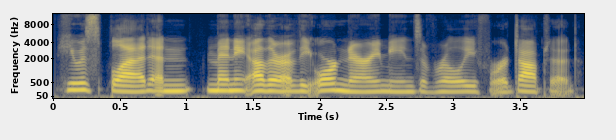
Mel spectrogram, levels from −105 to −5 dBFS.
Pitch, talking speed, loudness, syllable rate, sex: 200 Hz, 210 wpm, -18 LUFS, 6.1 syllables/s, female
